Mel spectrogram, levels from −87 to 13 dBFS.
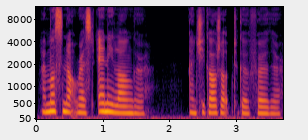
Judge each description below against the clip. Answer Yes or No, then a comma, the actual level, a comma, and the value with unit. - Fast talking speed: Yes, fast, 210 wpm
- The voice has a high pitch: Yes, high, 210 Hz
